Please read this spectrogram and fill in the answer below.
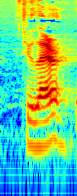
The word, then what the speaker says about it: Tulare: Is that pronounced Tulare? Is that how you pronounce T-U-L-A-R-E? Tulare? It's Tulare? Okay.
